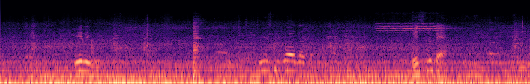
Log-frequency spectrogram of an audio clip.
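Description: Car horns honk in short bursts.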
